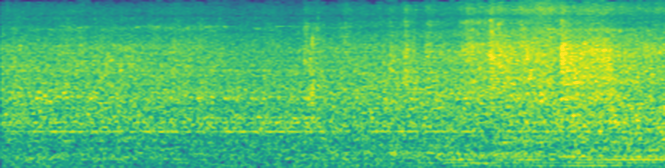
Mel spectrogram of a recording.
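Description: MTR M-Train electric train moving slowly out of the depot, its low motor hum growing louder about three seconds in, over a steady background hum with a thin high tone.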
